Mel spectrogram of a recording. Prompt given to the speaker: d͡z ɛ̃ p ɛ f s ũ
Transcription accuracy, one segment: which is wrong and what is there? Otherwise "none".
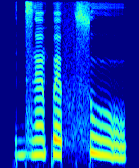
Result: ũ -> u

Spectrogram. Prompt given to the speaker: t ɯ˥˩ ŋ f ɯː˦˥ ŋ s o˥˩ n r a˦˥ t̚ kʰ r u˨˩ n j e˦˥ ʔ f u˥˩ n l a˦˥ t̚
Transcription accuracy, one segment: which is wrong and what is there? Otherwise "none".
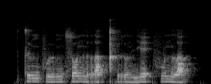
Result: none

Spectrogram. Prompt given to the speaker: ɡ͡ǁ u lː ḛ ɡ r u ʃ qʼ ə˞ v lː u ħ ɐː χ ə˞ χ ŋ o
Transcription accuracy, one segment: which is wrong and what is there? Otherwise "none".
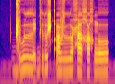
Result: none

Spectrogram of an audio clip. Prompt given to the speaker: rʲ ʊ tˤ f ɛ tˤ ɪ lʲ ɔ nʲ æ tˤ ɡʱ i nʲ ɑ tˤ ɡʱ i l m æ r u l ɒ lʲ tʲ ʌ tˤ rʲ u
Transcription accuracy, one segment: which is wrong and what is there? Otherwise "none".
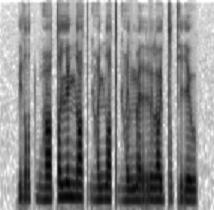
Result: f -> bʱ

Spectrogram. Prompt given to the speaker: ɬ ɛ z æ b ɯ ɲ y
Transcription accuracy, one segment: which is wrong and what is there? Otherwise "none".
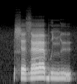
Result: none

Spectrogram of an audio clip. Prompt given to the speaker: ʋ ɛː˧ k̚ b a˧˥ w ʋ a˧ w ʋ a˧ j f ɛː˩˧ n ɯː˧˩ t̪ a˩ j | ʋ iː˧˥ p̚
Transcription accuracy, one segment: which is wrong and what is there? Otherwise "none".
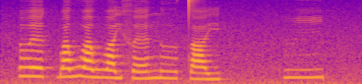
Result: none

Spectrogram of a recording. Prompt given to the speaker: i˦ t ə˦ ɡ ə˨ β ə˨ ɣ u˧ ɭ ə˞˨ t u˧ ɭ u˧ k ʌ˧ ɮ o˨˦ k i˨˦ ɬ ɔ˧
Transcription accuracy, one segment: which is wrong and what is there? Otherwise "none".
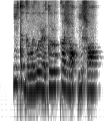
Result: o˨˦ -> ɔ˨˦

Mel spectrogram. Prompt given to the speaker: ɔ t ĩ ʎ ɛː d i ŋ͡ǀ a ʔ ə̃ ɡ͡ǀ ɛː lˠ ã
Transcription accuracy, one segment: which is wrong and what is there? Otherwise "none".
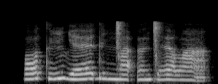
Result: none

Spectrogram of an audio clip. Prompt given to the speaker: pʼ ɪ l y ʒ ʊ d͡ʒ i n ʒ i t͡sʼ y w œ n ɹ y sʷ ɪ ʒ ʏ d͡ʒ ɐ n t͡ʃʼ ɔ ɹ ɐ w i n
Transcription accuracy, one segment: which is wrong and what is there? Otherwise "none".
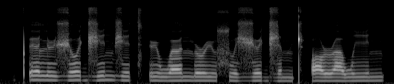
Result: none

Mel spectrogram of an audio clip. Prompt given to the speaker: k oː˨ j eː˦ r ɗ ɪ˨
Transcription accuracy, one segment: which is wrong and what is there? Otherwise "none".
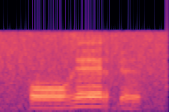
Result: j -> ɣ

